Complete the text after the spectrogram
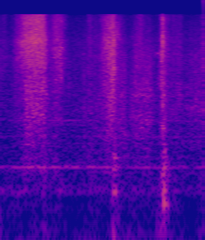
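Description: A hand presses and rubs a vinyl cushion, making it creak and rustle.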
